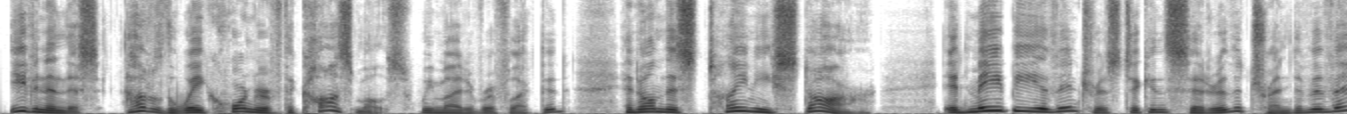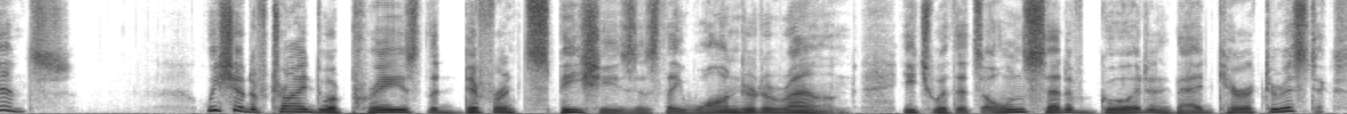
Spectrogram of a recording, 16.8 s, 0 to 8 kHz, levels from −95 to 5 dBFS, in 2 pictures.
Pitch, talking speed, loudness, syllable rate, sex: 155 Hz, 190 wpm, -19 LUFS, 5.3 syllables/s, male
